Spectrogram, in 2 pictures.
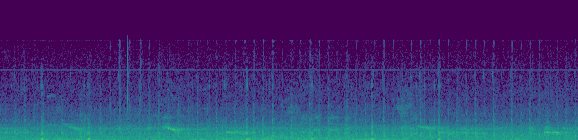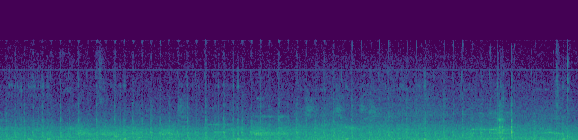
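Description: Homemade pulse motor with a CD rotor and reed switch running, giving a short tick about once a second as each magnet passes the switch and the coil is pulsed. A steady low electrical hum runs underneath.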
